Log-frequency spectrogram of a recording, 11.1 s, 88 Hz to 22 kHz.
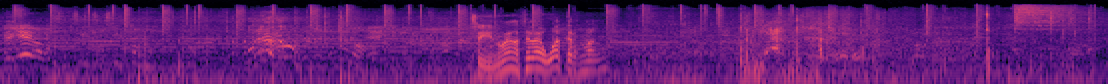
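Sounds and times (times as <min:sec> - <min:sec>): footballers calling out: 0:00.0 - 0:06.6.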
